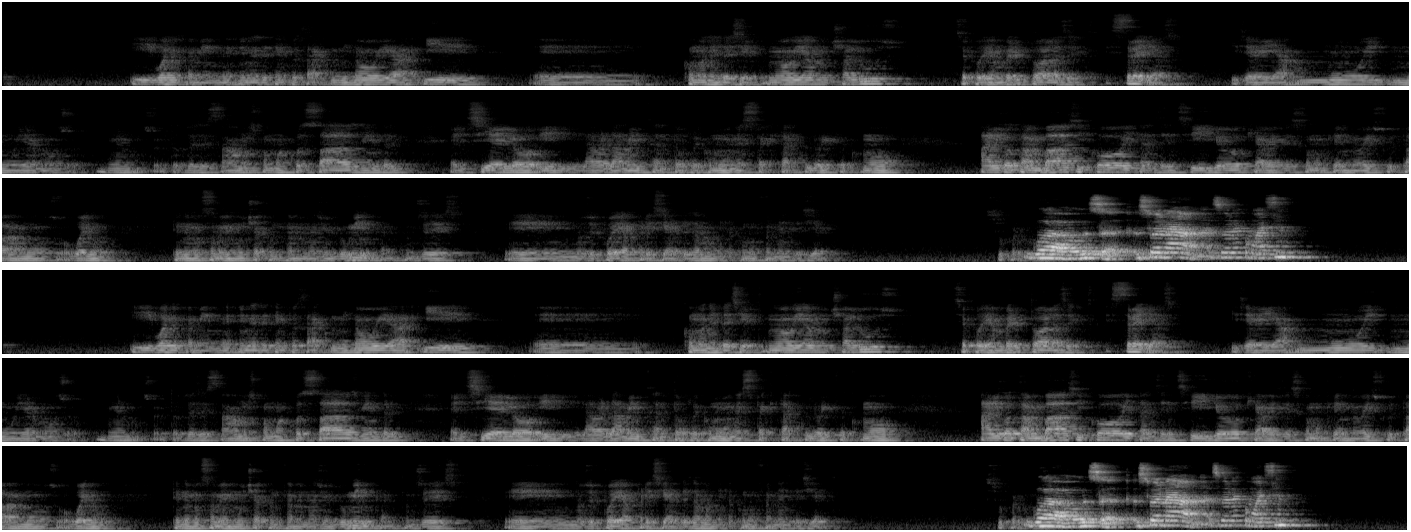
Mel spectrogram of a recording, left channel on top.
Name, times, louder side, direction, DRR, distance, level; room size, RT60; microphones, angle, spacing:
voice 1, 1.3-4.7 5.3-6.4 6.8-8.9 9.5-11.7 12.3-23.4 23.9-29.2 29.8-32.7 33.2-36.4 38.0-38.6, right 1 dB, 25° right, -1 dB, 0.8 m, -32 dB
voice 2, 38.4-41.0, right 1 dB, 45° right, 0 dB, 1.9 m, -18 dB
11.0 x 6.7 x 3.3 m, 0.73 s
head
